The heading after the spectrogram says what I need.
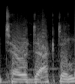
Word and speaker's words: pterodactyl: don't we why because the p in pterodactyl is silent why i don't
